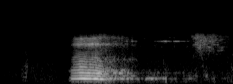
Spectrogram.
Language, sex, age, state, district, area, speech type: Maithili, male, 18-30, Bihar, Araria, rural, conversation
